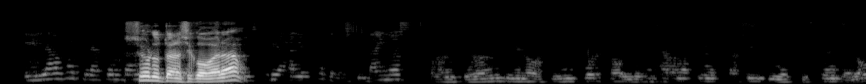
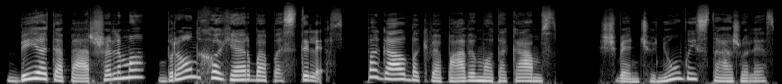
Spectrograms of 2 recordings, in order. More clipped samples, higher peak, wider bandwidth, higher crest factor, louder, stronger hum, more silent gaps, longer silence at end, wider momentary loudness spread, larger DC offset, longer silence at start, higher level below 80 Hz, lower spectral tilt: neither; about the same, 0 dBFS vs 0 dBFS; second, 8 kHz vs 17 kHz; about the same, 20 dB vs 16 dB; first, -12 LUFS vs -17 LUFS; neither; second, none vs 1.48-1.55 s, 3.48-3.62 s, 5.63-5.96 s; first, 0.35 s vs 0.1 s; first, 30 LU vs 9 LU; neither; first, 0.45 s vs 0.05 s; second, -72 dBFS vs -52 dBFS; about the same, -5 dB/octave vs -5.5 dB/octave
